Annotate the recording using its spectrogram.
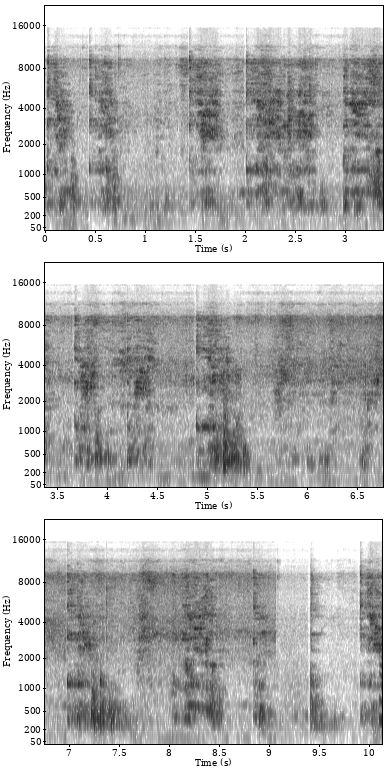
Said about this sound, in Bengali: আলু ভেজে নেব।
